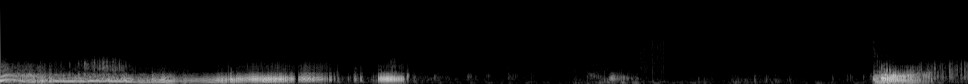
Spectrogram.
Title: Stomach Growling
